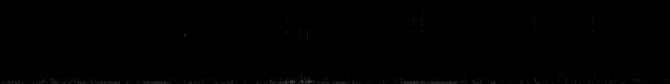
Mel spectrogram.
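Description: Faint computer keyboard keystrokes and mouse clicks, a scatter of irregular separate clicks.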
